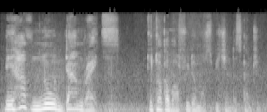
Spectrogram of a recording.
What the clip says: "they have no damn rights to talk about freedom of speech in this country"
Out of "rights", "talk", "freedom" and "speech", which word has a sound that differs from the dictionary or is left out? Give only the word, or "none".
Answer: none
